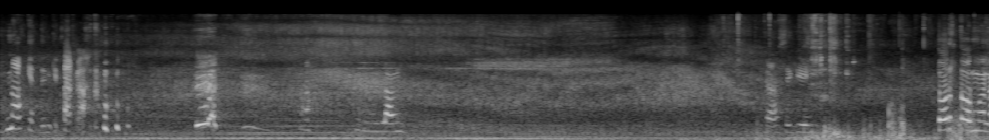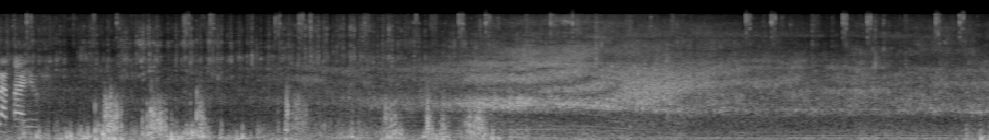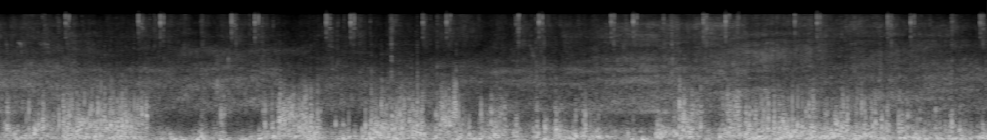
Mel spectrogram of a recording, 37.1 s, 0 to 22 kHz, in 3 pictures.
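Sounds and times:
road traffic passing: 0.0 - 37.0
wind buffeting microphone: 0.0 - 37.0.

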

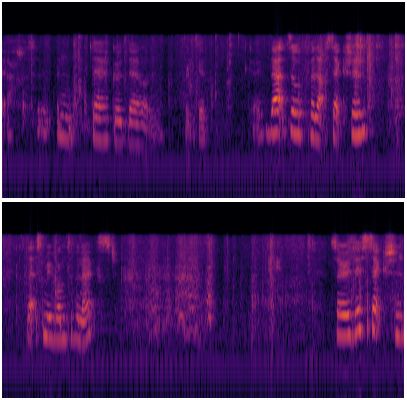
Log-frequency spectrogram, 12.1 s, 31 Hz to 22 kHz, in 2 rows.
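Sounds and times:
fabric rubbing: 5.7 - 12.0
zip pulled open: 7.8 - 10.5.

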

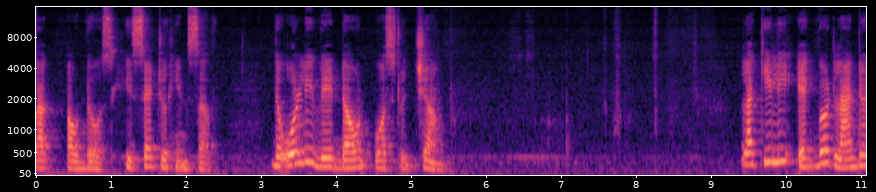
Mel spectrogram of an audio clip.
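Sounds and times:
paper page turning: 7.5 - 8.6.

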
